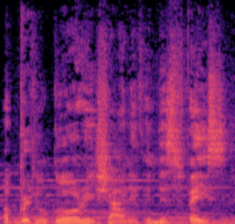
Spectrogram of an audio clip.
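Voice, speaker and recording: A man's voice: medium pitch, long reverb tail, music in the background, lightly acted. An actor playing a proud, bitterly ironic deposed king who mourns himself in theatrical Shakespearean verse for radio. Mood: anguished, brooding. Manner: theatrical verse delivery, musing, mocking pauses. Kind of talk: Shakespearean radio drama acting.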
